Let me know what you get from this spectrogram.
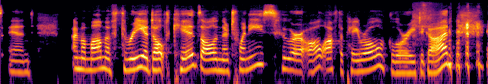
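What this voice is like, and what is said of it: Non-Southern Pacific Northwest American accent. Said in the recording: “You might hear in my voice, I don't sound very Southern. I'm from the Pacific Northwest, Seattle.”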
